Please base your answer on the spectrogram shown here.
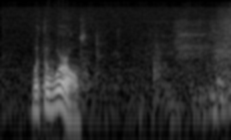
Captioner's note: laughing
